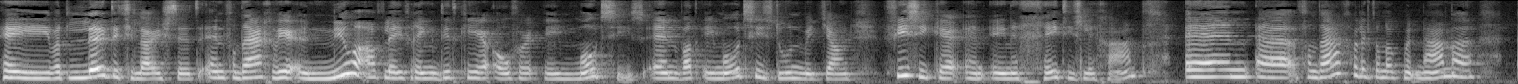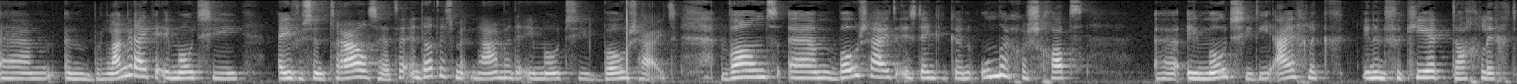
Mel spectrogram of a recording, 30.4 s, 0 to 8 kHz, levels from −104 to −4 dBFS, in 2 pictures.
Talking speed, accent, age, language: 125 wpm, Dutch, 40-59, Dutch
